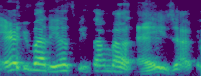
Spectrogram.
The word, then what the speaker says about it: Aja: My friend Aja, her name is spelled like Aja, but her name is Asia.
